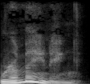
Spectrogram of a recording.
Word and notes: remaining: British English

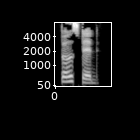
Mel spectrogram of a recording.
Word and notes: boasted: British English

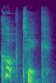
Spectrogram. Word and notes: coptic: British English

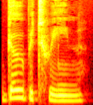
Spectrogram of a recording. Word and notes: go-between: British English

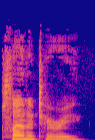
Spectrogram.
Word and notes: planetary: American English

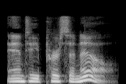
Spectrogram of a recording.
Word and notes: antipersonnel: British English

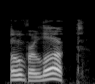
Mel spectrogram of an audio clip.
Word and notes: overlooked: British English

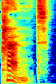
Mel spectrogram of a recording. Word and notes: pant: British English

